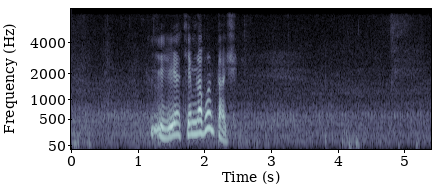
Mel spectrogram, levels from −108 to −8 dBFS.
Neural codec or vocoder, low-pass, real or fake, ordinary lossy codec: none; 7.2 kHz; real; none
